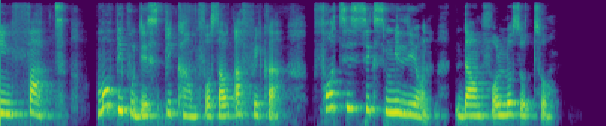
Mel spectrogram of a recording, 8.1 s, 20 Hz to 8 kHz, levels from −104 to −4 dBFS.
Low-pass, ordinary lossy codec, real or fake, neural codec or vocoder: 7.2 kHz; none; real; none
